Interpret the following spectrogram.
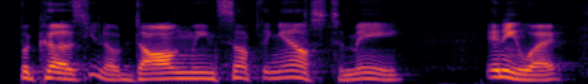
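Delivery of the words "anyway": usual speaking voice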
